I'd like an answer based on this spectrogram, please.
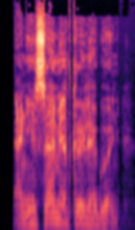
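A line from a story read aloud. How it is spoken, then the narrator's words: Dog's snort. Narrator (Russian): фыркнул пес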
